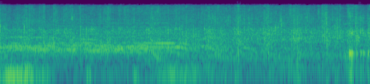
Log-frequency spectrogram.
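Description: Audience at a women's health expo live broadcast applauds Dr. Macy P., a continuous crowd clap with scattered cheers and a faint whistle or tone, heard at moderate distance with no clear speech.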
